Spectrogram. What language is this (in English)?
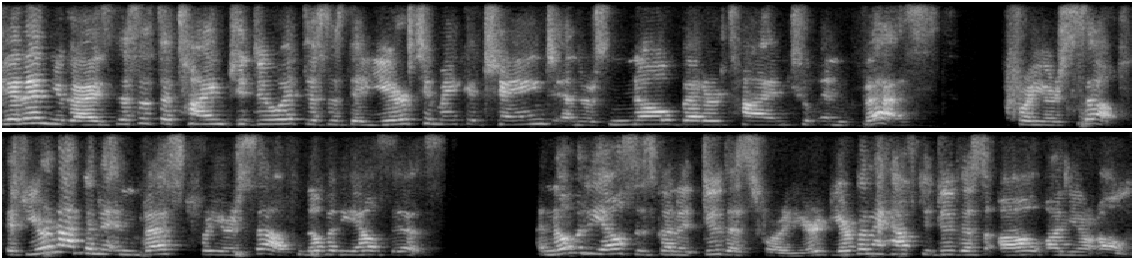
English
